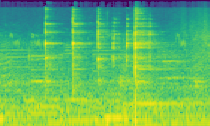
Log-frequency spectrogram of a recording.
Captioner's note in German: Geschirrklappern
